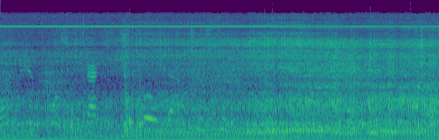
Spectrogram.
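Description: ATV engine running as the quad drives over rough dirt toward the listener, a bit louder and higher in the second half.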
